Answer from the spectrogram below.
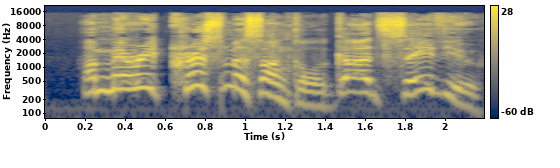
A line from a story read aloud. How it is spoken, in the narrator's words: cried the cheerful voice of Scrooge's nephew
